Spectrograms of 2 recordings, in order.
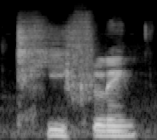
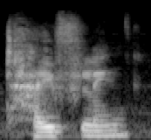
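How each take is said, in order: First: The first vowel is a long ee sound. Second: The first vowel is an eye sound. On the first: The speaker calls it right. "I'm of the I as an E in German" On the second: The speaker calls it wrong. "It's not tiefling"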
